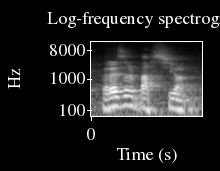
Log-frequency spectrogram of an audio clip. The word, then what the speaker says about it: reservación: I want to say v just like we do in English, but reservación.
